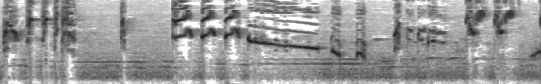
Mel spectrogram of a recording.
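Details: Orange-headed thrush (anis kembang) chirping with a varied run of high sharp notes, buzzy bursts and a long descending whistled slur, phrases following quickly with short gaps, over a low steady hum.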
